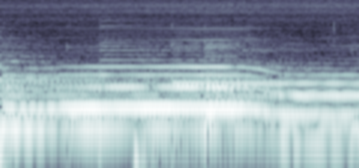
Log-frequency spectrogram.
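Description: A voice holding one long hummed note that slides down near the end, over acoustic guitar strumming, in a devotional mantra song.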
